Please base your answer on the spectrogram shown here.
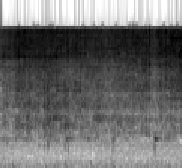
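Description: Mushrooms sizzle steadily in a hot pan as part of a pasta dish, a dense, even crackle of frying that holds constant and close throughout, with no voices over it.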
